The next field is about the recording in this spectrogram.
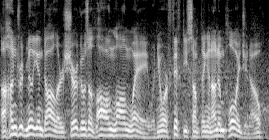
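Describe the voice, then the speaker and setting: A man's voice: mid-range voice, normal speed, background noise, close to an everyday voice. A man playing a middle-aged American senator in a motion comic, folksy, oily and patronizing. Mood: coaxing. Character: folksy, manipulative middle-aged male senator, bullying beneath charm.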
